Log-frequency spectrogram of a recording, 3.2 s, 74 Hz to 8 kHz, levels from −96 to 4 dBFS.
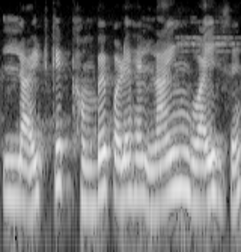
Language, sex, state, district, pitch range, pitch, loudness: Hindi, female, Maharashtra, Mumbai Suburban, 185-225 Hz, 205 Hz, -13 LUFS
